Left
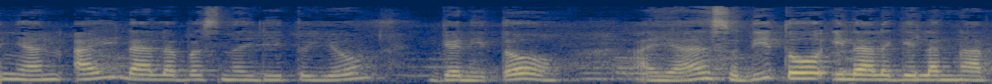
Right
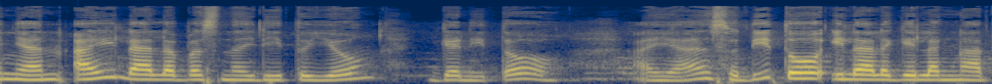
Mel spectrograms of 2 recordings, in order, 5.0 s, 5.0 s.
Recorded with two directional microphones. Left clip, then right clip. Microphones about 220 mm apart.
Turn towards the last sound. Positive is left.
turn(degrees=-35)  # may be behind; listen again after turning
